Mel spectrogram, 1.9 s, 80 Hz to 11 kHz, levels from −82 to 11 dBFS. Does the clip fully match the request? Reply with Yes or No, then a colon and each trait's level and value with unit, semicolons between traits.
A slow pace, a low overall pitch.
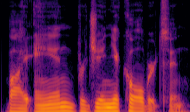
Yes: slow, 125 wpm; very low, 95 Hz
